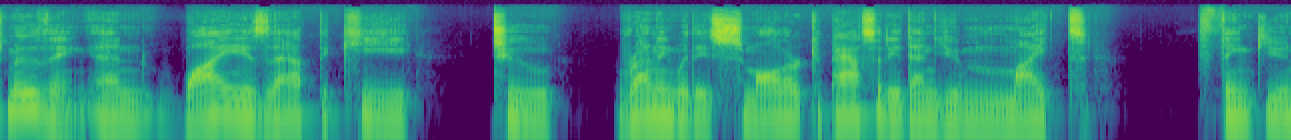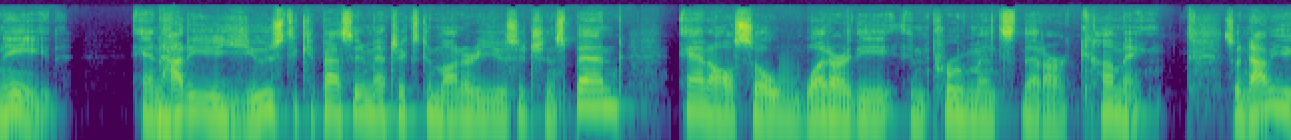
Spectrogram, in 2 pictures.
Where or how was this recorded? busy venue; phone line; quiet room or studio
quiet room or studio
